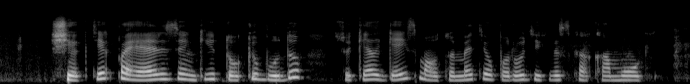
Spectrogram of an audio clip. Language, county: Lithuanian, Marijampolė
